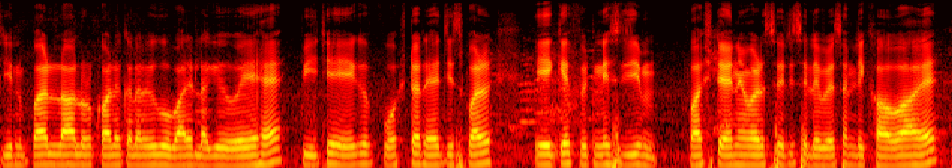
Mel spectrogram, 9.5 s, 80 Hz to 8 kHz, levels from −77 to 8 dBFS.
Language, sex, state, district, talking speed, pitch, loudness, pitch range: Hindi, male, Uttar Pradesh, Shamli, 165 wpm, 125 Hz, -19 LUFS, 120-130 Hz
